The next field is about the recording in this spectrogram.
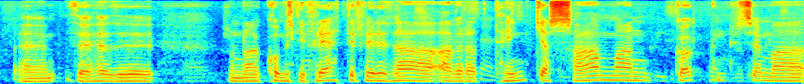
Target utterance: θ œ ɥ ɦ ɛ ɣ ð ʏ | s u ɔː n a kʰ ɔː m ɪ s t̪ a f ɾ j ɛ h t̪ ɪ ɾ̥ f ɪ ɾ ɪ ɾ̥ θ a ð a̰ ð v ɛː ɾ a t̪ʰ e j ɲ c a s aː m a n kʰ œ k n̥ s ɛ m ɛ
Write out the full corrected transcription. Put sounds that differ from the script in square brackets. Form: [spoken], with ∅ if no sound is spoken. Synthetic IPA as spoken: θ œ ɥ ɦ ɛ [v] ð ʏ | s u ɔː n a kʰ ɔː m ɪ s t̪ [i] f ɾ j ɛ h t̪ ɪ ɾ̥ f ɪ ɾ ɪ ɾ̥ θ a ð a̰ ð v ɛː ɾ a t̪ʰ e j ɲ c a s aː m a n [k] œ k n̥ s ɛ m [a]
